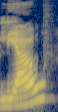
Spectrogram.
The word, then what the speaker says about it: Liao: Is it Liao? Oh, it rhymes with Italian word for ciao, like goodbye. So Liao. Nice. Yeah. Liao. So Liao rhymes with ciao.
